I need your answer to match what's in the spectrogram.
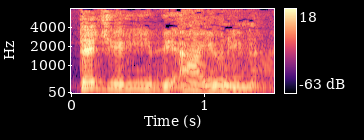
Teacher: الجيم اللي عليها السكون لازم تقلقل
